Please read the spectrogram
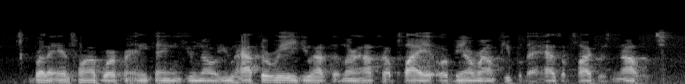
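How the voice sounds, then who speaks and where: Noticeable background noise sits under a man speaking very fast. His pitch is very deep and low, his intonation monotone and flat. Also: hardly any pauses. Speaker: legal education teacher. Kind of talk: online class lecture.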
